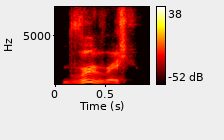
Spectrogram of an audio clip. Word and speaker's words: Ruaidhri: R-U-A-I-D-H-R-I. Pronunciation. There we go. Apparently, Rory. – Rory. – Or Rory. – Rory. – Every single part of that name is silent. The D is silent.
